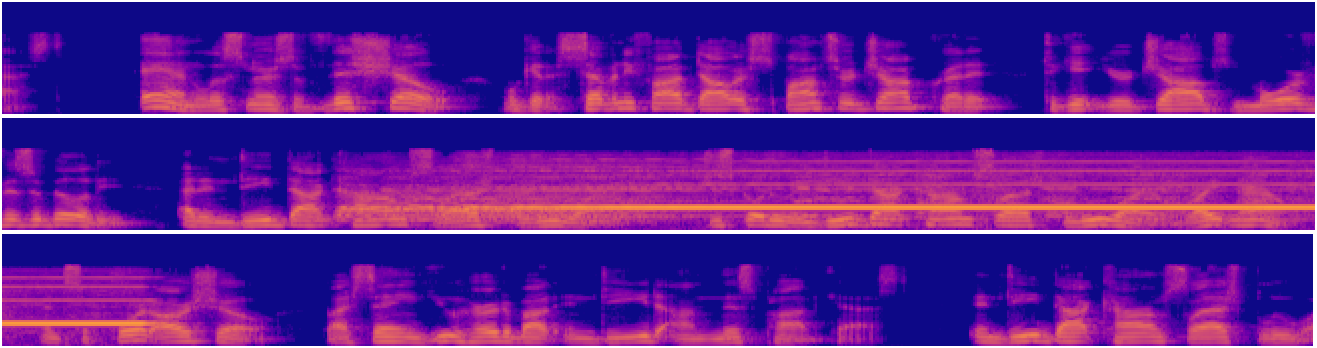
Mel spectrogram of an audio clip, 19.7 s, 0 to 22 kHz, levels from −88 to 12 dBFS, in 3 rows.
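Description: From 8.11 s to 14.26 s a feedback howl forms: sound loops from loudspeaker to microphone, gaining level each trip, narrowing to a roughly 700 Hz tone that pulses about every fifth of a second and peaks about 11 dB above the speech. Echo fades; this grows.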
